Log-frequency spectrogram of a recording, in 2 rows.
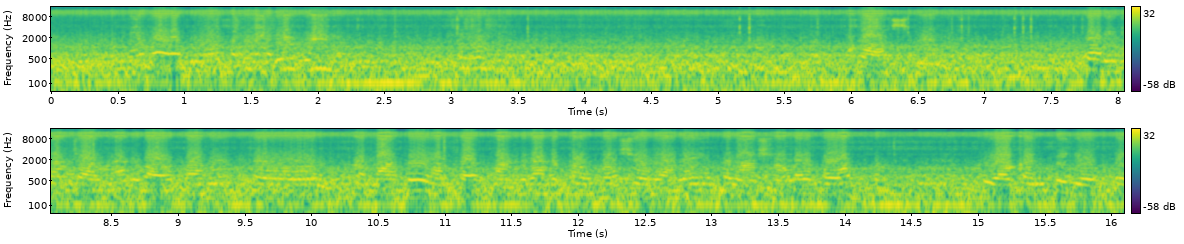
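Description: Dash 8-300 turboprop engines droning steadily, heard from inside the cabin, with voices talking over the drone.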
